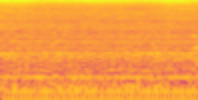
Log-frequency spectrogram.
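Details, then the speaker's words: Steady low motor hum with a high whine from an electric dental lab handpiece running continuously on the H setting. Speed is being turned down with the rheostat to its lowest, and speed and noise decrease. "to adjust the handpiece speed you use the facial rheostat or the facial potentiometer as you can all hear the speed and the noise is decreasing"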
